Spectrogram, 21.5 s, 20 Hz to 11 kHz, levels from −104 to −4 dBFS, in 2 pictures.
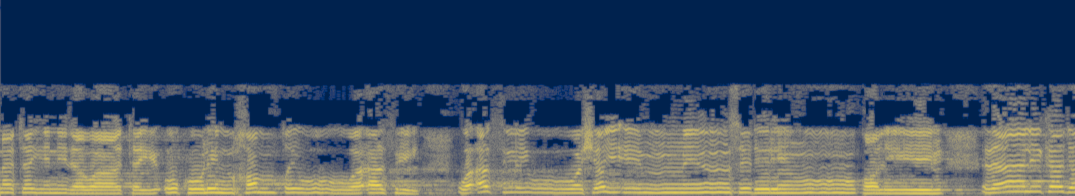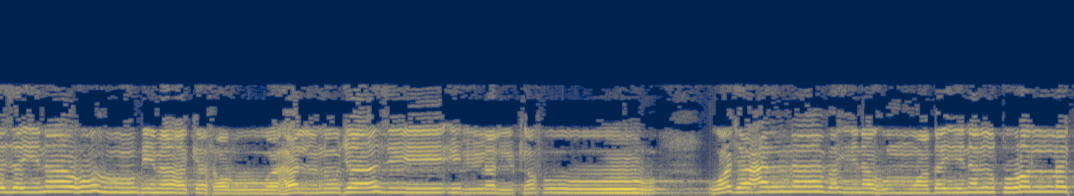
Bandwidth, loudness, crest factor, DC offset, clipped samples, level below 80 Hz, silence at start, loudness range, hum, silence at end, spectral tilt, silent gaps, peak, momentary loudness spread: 6.6 kHz; -17 LUFS; 14 dB; 0.3%; under 0.1%; -62 dBFS; 0 s; 3 LU; none; 0 s; -6 dB/octave; none; -4 dBFS; 7 LU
